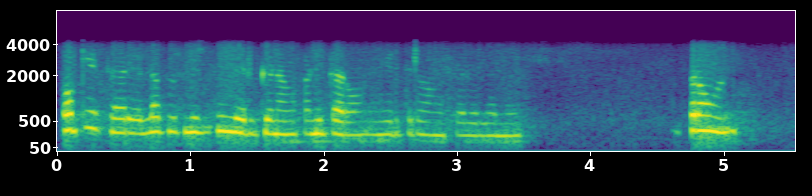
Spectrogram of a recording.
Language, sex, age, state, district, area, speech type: Tamil, female, 18-30, Tamil Nadu, Thanjavur, rural, conversation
